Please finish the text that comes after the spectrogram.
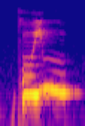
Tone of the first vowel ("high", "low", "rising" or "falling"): low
